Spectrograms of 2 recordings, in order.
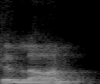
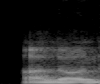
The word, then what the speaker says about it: Alon: Am I pronouncing your name correct, Alon? Alon?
